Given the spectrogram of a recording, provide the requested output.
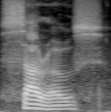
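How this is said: The first vowel is very open, old-fashioned. This is an older style of speech.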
